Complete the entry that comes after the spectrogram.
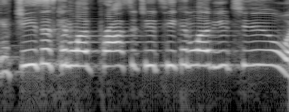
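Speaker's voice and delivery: high, ringing mock revival proclamation; revival preacher. Preacher to a big revival crowd, imitated high-pitched proclaiming. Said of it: "big revivals and things".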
